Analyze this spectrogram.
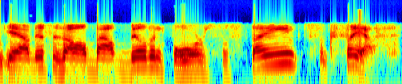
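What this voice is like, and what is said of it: Imitates another person's voice. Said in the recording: “my best Jimmy impersonation.”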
